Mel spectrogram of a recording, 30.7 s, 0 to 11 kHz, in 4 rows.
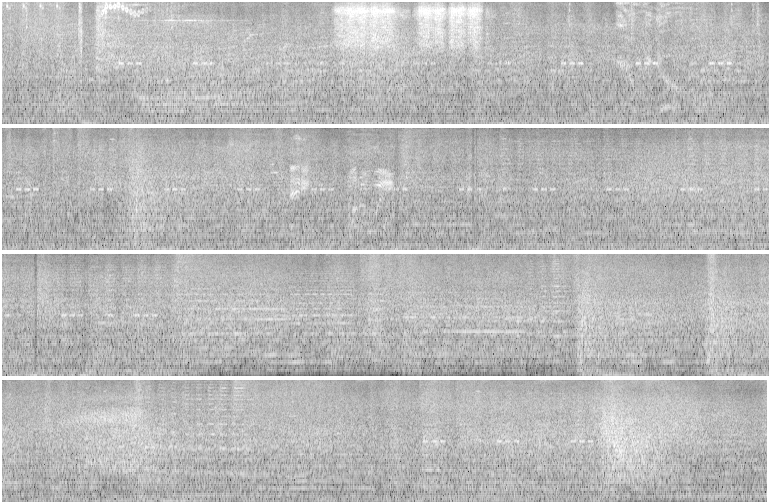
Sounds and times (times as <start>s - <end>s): Music: 0.0s - 30.6s.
